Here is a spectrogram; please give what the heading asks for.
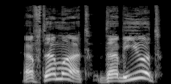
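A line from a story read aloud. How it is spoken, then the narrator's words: Doubtful shout, muffled by roar. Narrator (Russian): с сомнением крикнул Николай, которого было плохо слышно из-за усилившегося гула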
